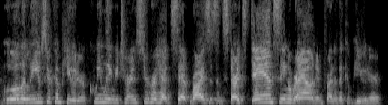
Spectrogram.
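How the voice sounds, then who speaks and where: A woman's voice: fairly high pitch, moderate pace, a bit bright, poor audio. A woman narrating the stage directions of a screenplay in a scripted table read over a video call. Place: online video call reading.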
